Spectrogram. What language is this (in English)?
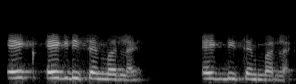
Marathi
